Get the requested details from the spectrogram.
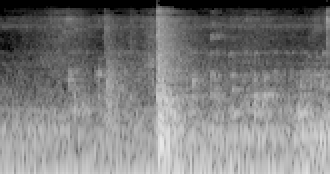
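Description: A glass knocks against a hard surface.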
